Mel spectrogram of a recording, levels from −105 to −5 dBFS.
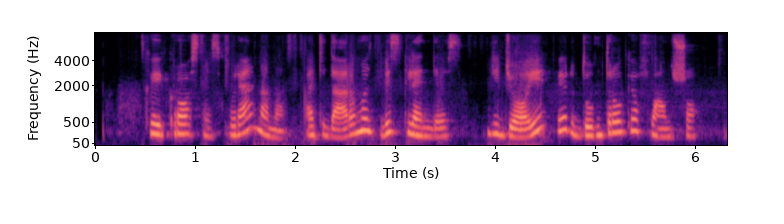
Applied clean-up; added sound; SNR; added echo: neural separator model SepFormer DNS4.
